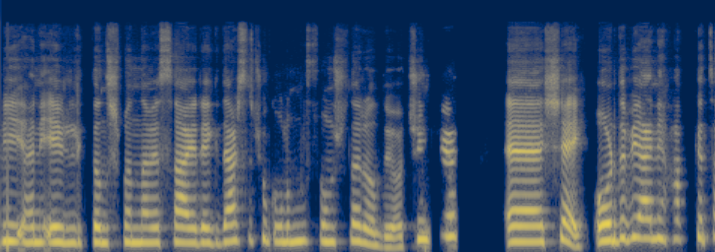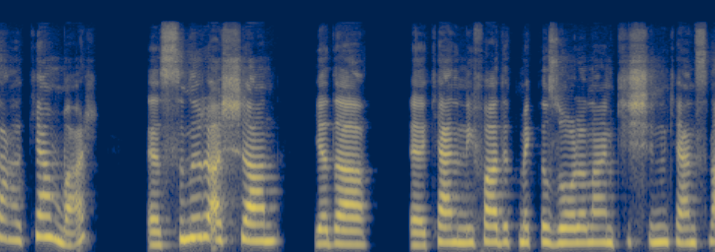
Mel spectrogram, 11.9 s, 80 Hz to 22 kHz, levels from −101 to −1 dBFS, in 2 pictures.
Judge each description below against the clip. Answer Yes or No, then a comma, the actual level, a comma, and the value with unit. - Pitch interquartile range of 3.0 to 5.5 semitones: No, narrow, 2.4 semitones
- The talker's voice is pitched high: Yes, high, 240 Hz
